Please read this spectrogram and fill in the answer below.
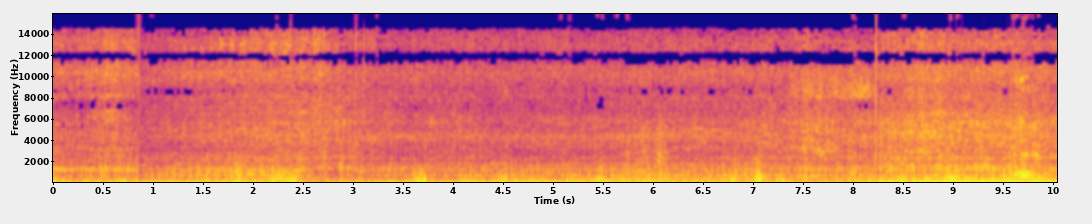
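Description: Motorcycle engine running steadily in low gear with a deep, even hum while riding at low speed. It eases off briefly about three seconds in, then picks up again.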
